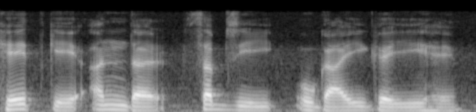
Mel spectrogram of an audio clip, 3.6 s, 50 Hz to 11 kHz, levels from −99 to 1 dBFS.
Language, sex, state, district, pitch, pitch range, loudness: Hindi, female, Uttar Pradesh, Lalitpur, 110 Hz, 105-130 Hz, -16 LUFS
